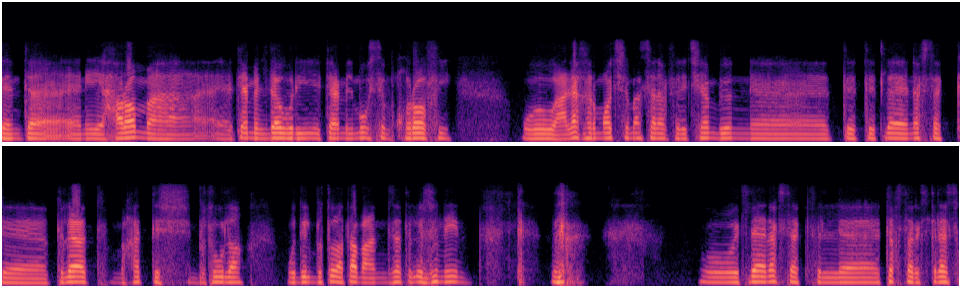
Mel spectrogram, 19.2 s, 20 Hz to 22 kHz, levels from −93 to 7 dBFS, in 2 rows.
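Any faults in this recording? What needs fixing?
An AMR rate drop hits the speech at 2.22 to 3.38 s and 13.63 to 15.66 s. It turns rough and synthetic without a gap or narrowing, which points to the AMR-WB coder falling from 23.85 to 6.6 kbit/s on a weak radio link. Better coverage or link margin would prevent it.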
